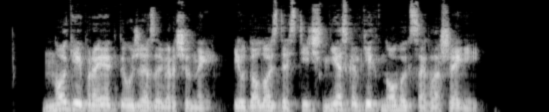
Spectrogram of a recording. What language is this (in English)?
Russian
